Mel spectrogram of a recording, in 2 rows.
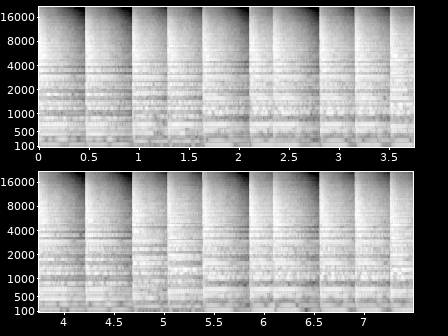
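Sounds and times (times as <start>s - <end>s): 
electro synth in D minor: 0.0s - 7.4s.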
